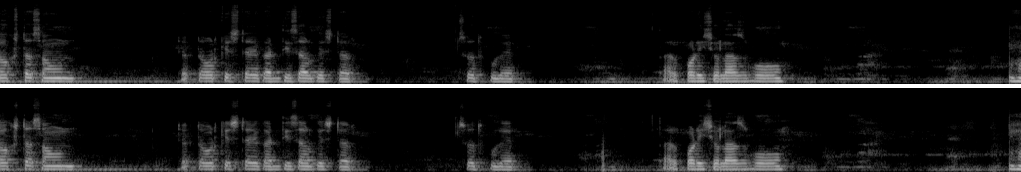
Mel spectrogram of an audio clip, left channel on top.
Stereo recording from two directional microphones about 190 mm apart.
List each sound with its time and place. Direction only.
0.0 s speech: 35° left (ahead or behind)
1.7 s speech: 35° left (ahead or behind)
4.6 s speech: 35° left (ahead or behind)
6.7 s speech: 5° left (ahead or behind)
